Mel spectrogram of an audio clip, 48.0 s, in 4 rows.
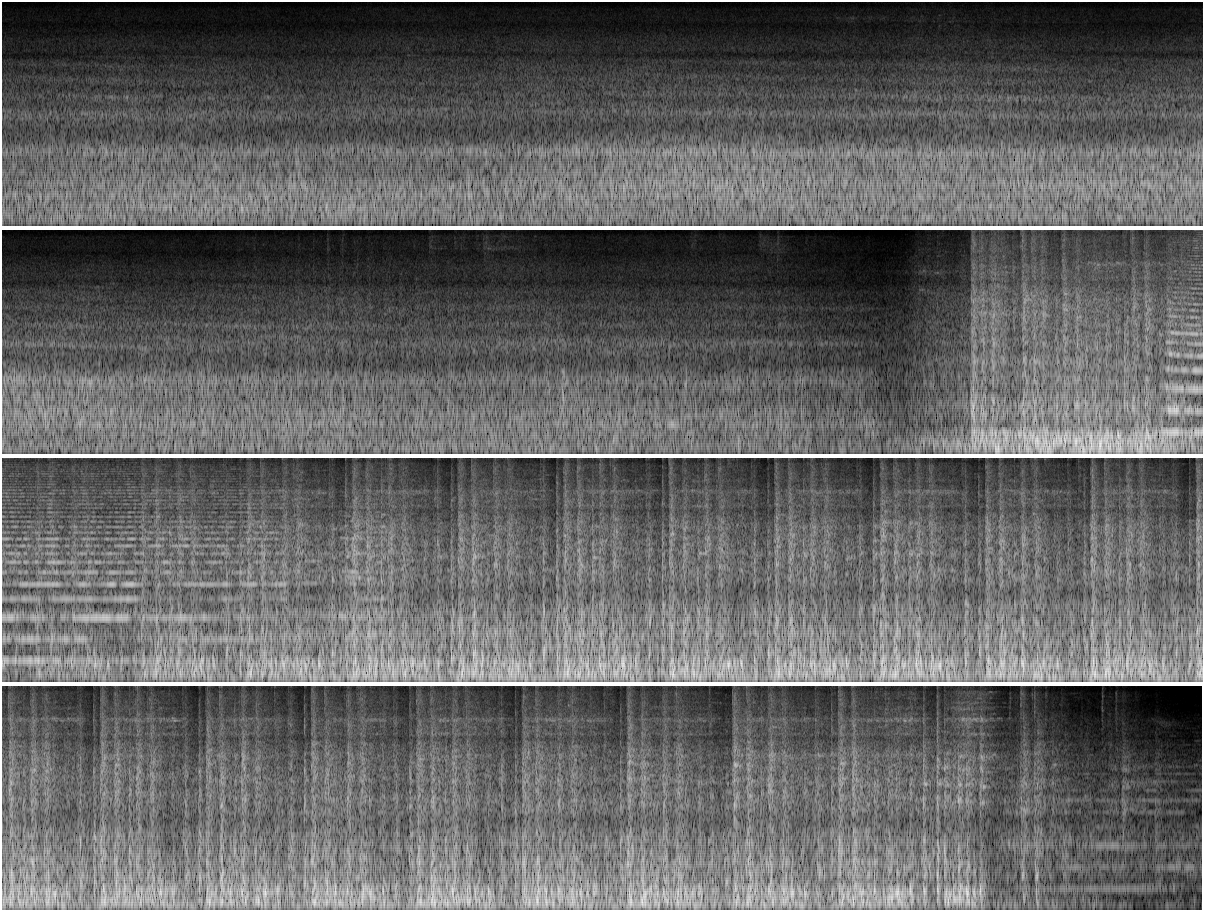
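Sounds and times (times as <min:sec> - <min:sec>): train wheels clattering over rail joints: 0:21.3 - 0:47.5
train horn: 0:23.5 - 0:28.0, 0:46.0 - 0:48.0.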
